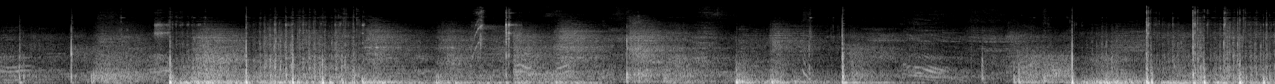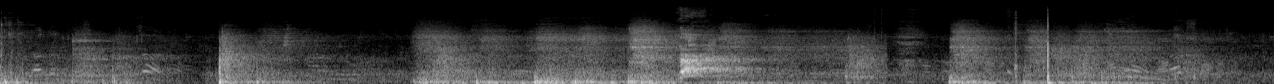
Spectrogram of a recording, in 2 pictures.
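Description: Weight plates clank on a barbell in a large echoing hall.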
